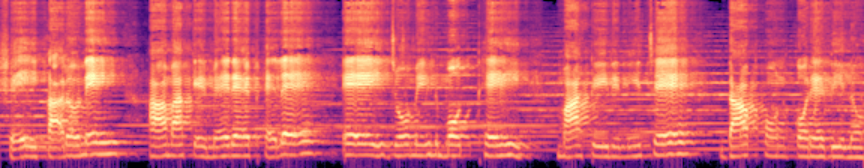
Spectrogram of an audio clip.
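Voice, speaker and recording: A woman's voice: medium pitch, level tone, takes it slowly, lightly acted. A woman voicing a wronged old woman ghost, commanding and mournful, in a horror cartoon. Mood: sorrowful, bitter. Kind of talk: Bengali horror cartoon voice acting. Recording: echoey, distant, music underneath.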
